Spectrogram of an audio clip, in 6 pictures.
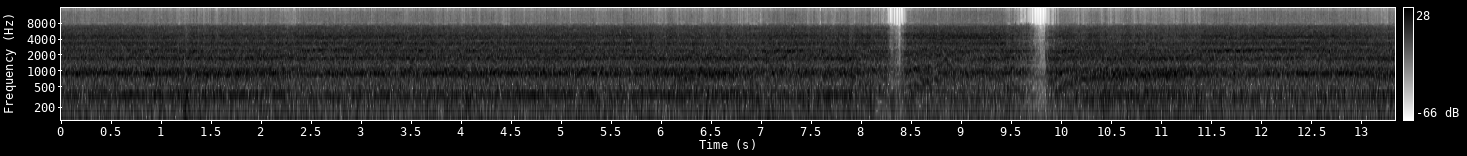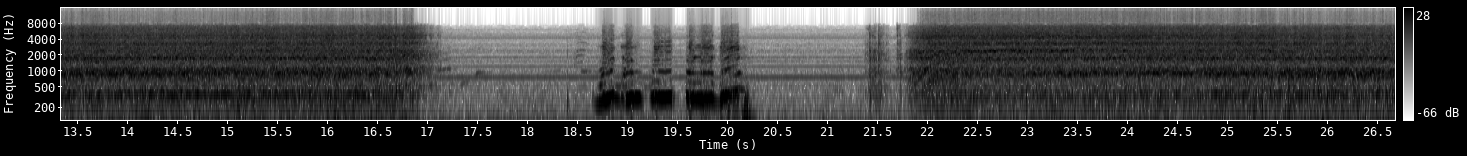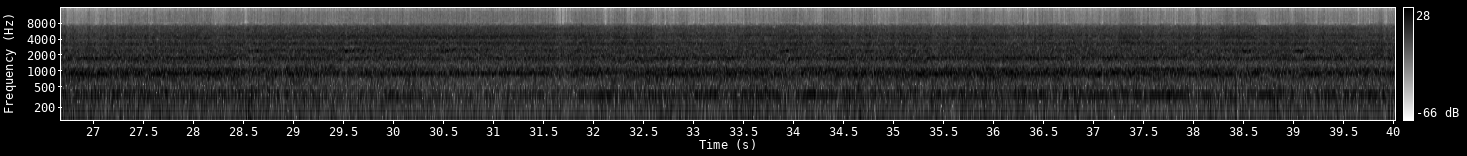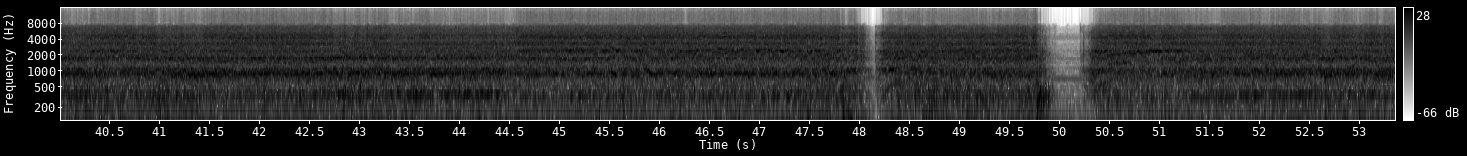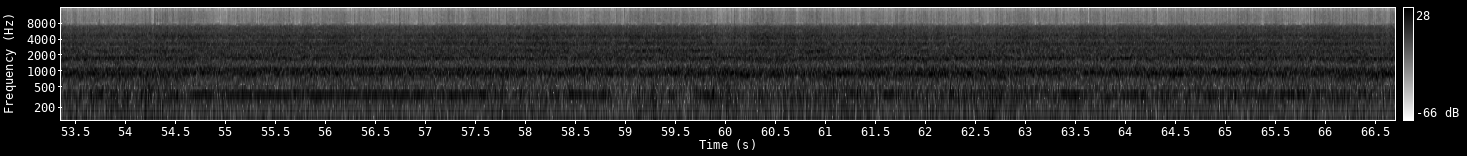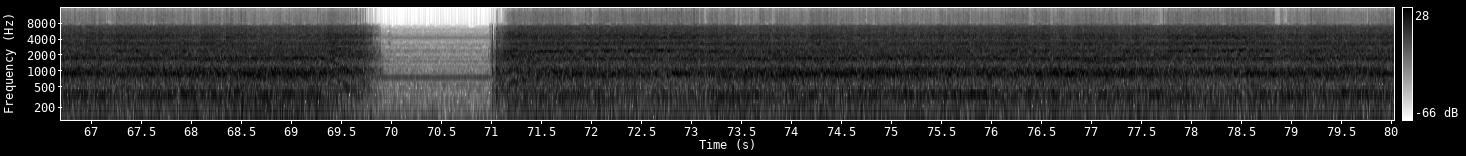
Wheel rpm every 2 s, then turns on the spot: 230, 230, 230, 220, 120, 190, 220, 230, 100, 0, 10, 190, 230, 210, 220, 230, 230, 220, 230, 230, 220, 220, 220, 190, 160, 160, 230, 230, 230, 230, 220, 230, 230, 220, 170, 60, 210, 230, 220, 220.
none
